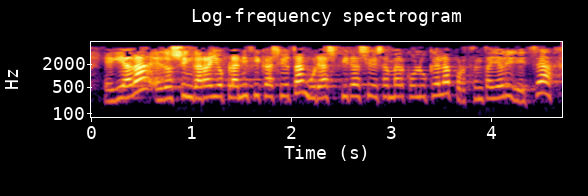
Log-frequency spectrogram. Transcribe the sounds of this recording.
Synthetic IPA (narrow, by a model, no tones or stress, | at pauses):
e̞ɣ̞iaðae̞ðo̞sejŋɡarajo̞planifikasio̞t̪aŋɡuɾe̞aspiɾasio̞isambe̞aɾko̞luke̞lapo̞ɾt͡se̞nt̪aʎao̞ɾiɣejt͡se̞a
